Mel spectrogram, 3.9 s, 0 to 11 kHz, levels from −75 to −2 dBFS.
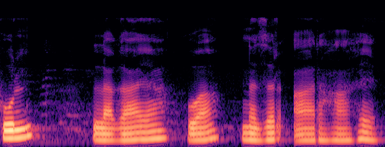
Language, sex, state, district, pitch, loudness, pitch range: Hindi, male, Assam, Kamrup Metropolitan, 110 Hz, -16 LUFS, 105-130 Hz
